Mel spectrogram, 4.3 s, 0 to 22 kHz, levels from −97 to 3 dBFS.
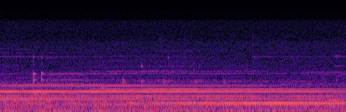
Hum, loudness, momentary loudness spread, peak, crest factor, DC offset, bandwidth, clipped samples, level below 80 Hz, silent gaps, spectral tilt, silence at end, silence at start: none; -36 LUFS; 2 LU; -24 dBFS; 10 dB; under 0.1%; 12 kHz; under 0.1%; -48 dBFS; none; -8 dB/octave; 0 s; 0 s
